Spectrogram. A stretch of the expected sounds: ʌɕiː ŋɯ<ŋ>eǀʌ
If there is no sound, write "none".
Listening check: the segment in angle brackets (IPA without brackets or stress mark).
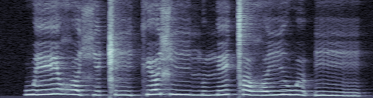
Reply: ŋ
